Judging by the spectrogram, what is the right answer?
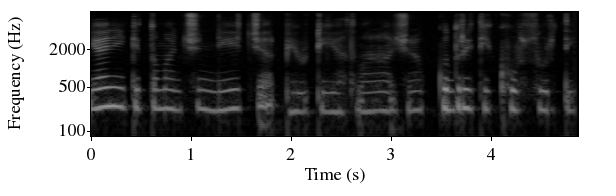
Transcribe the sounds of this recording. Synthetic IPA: jaːnikit̪ɐmãːnt͡ʃʰineːt͡ʃɐ̰ɾbʱjuːʈiːjɐt̪ʰʋanãːt͡ʃinɐkʊd̪ɾit̪ʰiːkʰuːbsuːɾt̪iː

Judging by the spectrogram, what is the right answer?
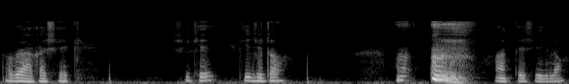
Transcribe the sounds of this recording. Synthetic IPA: t̪ɔbeakaʃek | ʃikʰekit͡ɕʰuʈa | hãk̚t̪eʃikʰlam

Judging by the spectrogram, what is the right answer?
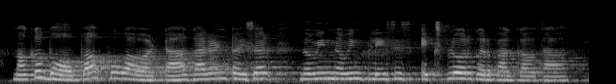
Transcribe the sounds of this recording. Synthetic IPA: m̤akəbʱawpakʰːubaʋəɽt̪akaɾəɳʈəjsəɾ | nəʋiːnːəʋiːŋɡplesiseksploɾkəɾpak̚ɡaʋt̪a

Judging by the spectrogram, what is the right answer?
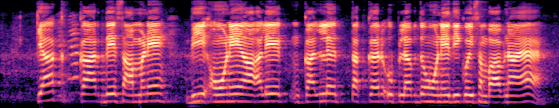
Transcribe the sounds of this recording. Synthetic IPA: kjaːkəɾd̪eːsaːmɳeːd̪iːoːɽ̃eːleːkəlt̪əkːəɾʊpləbd̪ɦoːneːd̪iːkoːiːsəmbʱaːʋnaːɛː

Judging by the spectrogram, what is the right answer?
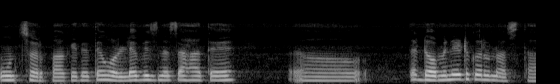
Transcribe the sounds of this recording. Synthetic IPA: ũt̪səɾpakit̪ʰet̪ʰeʋɔɽɖjabid͡znəsaɦat̪e | t̪eɖɔmineʈkəɾuːnəst̪a

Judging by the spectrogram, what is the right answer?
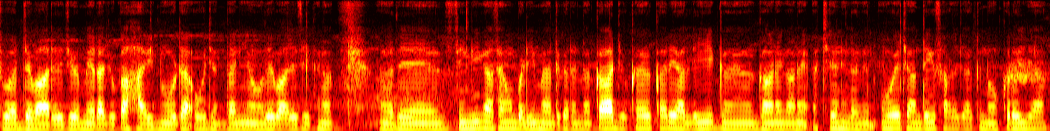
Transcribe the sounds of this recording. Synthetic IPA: səɾd̪eːbaːɾeːt͡ʃmeːɾaːd͡ʒoːkaːhaːiːnoːʈɛ̰ːʔoːd͡ʒənd̪aːnĩːɛːoːd̪eːbaːɾeːsiːkʰnaːt̪eːsɪŋɡɪ̃ːɡãːsɛ̃ːũːbəɽiːmɛːnət̪kəɾənaːkaːɾd͡ʒoːkaːkəɾeːaːliːɡaːɽ̃eːɡaːɽ̃eːʔətːʃʰeːnĩːləɡd̪ɪnoːeːt͡ʃãːnd̪eːkɪsaːɽeːd͡ʒaːɡət̪ːnɔːkəɾɦoːiːɛː

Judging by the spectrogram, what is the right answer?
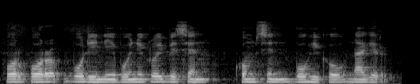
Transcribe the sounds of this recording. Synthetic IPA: pɔɾpɔɾbodinibɔjnikɾojbesenkʰɔmsinboɦikownaɡiɾ

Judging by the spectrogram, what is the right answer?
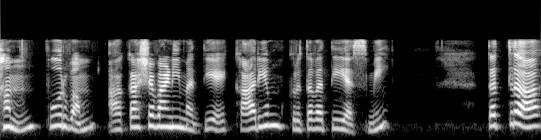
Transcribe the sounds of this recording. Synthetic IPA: ɐmpuːɾʋɐmaːkaːʃɐʋaːɳimɐd̪ʱjeːkaːɾjɐmkɾʊt̪ɐʋɐt̪iɐsmi | t̪ɐt̪ɾɐ

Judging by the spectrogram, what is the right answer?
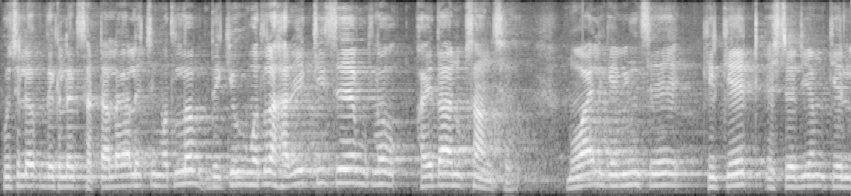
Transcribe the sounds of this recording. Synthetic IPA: kut͡ʃʰlekd̪ekʰlekesəʈːaləɡalɛt͡ʃʰimət̪ləbd̪ekʰeumət̪ləbɦəɾek̚t͡ʃid͡ʒsemət̪ləbpʰəjd̪anuksant͡ʃʰɛ̰ | mobailɡemiŋɡsekiɾkeʈesʈeɖijəmke

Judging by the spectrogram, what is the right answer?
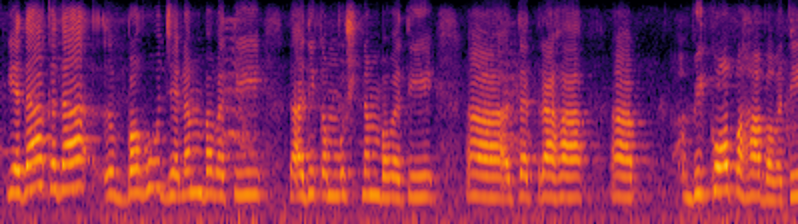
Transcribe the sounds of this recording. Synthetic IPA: jɐd̪aːkɐd̪aːbɐɦud͡ʒɐlɐmbʱɐʋɐt̪i | ɐd̪ʱikɐmʋuʂɳɐmbʱɐʋɐt̪i | t̪ɐt̪ɾɐɦɐ | ʋikoːpɐɦɐ̆bʱɐʋɐt̪i

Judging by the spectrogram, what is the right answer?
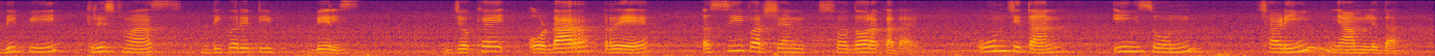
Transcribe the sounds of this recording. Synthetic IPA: ɖipi | kʰɾisʈmas | ɖikɔɾiʈi | bels | d͡ʒɔkʰɛ | ɔɖaɾːɛ | əsipəɾsɛɳʈ | sɔd̪ɔɾakad̪a̰j | unt͡ʃit̪an | iɲsun | t͡ʃʰaɽiɲɲamlɛd̪a̰

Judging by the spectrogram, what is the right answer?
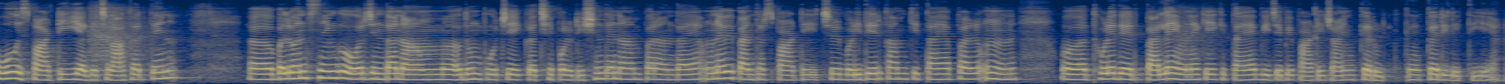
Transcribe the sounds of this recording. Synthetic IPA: oːɪspaːɾʈikiəɡet͡ʃəlaːkəɾt̪eɦɛna | bəlʋə̃nd̪sɪ̃ŋɡoːɾd͡ʒɪ̃nd̪aːnaːmʊd̪ʊmpʊɾt͡ʃːkətːʃʰepɔːlɪʈɪʃənd̪eːnaːmpəɾãːnd̪aɦɛːʔʊnẽːbʱipɛ̃ːnt̪ʰəɾspaːɾʈiːt͡ʃbəɽid̪eːɾkɐmkiːt̪aɛːpəɾʊn | t̪ʰoːɽed̪eːɾpɛːlẽʊnẽːkeːkɪt̪aɦɛːbiːd͡ʒeːpipaːɾʈid͡ʒɔːɪn | kəɾiːlɪt̪iɦɛ̰ː

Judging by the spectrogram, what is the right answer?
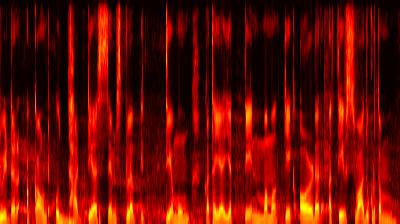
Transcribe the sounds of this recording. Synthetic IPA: ʈʋiʈɐɾɐkaːwuɳʈud̪ʱːaːʈjɐsemsklɐbit̪jɐmumkɐt̪ʰɐjɐjɐt̪ːeːnmɐmɐkeːkɔːɾɖɐɾɐt̪iːʋsʋaːd̪ʱukɾɪt̪ɐm

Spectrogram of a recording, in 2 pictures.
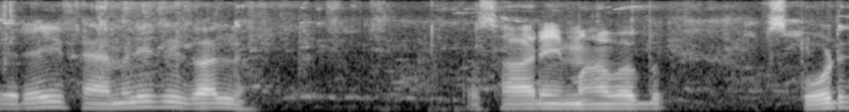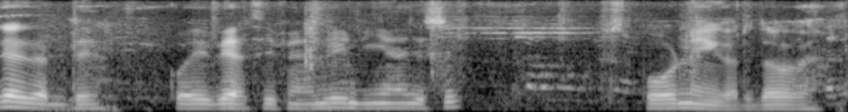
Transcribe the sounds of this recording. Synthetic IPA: eːɾeːiːpʰɛːmɪliːd̪iːɡəl | t̪ãːsaːɾẽːmãːbaːb | sə̥poːɾʈkɛːkəɾd̪eː | koːiːbiɛːsiːpʰɛːmɪliːnĩːɛːd͡ʒɪsiː | sə̥poːɾʈnəĩːkəɾd̪aːɦoːɡaː

